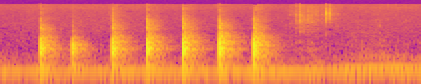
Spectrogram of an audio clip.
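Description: Fingernail tapping the hard quartz tip of a cuticle pusher: about eight quick, light clicks in just over a second, stopping a little past the middle.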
